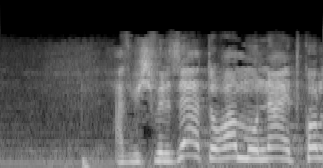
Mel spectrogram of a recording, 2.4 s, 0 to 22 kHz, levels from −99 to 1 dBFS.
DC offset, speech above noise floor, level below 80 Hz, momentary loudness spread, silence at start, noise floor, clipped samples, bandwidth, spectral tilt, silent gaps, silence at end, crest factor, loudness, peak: under 0.1%; 24 dB; -44 dBFS; 16 LU; 0.05 s; -44 dBFS; under 0.1%; 10 kHz; -3.5 dB/octave; none; 0 s; 16 dB; -20 LUFS; -8 dBFS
